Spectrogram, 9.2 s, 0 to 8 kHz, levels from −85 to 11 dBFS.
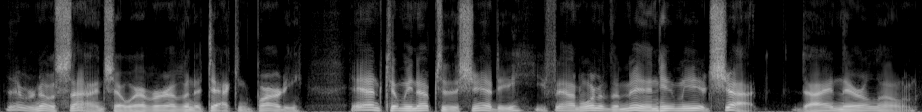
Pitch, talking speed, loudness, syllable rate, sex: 120 Hz, 180 wpm, -17 LUFS, 5.3 syllables/s, male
